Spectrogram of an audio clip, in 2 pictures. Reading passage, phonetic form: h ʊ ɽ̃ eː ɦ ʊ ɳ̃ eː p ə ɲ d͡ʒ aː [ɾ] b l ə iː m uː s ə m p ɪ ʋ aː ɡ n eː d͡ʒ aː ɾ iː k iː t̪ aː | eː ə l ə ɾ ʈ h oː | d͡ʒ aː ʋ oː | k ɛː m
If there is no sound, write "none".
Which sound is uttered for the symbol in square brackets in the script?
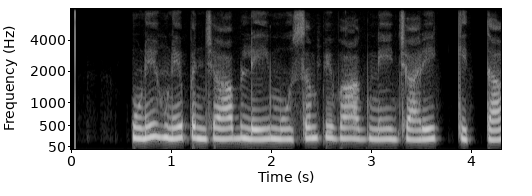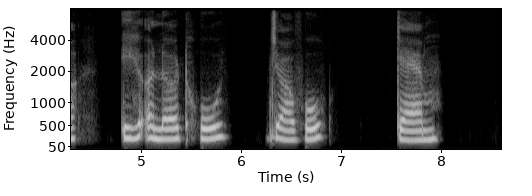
none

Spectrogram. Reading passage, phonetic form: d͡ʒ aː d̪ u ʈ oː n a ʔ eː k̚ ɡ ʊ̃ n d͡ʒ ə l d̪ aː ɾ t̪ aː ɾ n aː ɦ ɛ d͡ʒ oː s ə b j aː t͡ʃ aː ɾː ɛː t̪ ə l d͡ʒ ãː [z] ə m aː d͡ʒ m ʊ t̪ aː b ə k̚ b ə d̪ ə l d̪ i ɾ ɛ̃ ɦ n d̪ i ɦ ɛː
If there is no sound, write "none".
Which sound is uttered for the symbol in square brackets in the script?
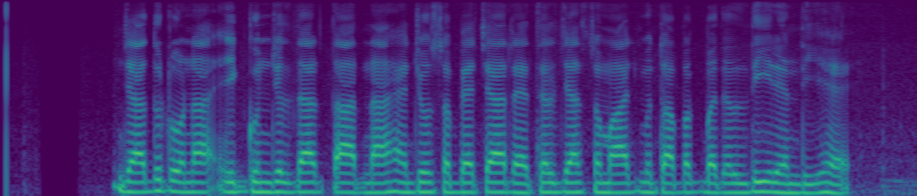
s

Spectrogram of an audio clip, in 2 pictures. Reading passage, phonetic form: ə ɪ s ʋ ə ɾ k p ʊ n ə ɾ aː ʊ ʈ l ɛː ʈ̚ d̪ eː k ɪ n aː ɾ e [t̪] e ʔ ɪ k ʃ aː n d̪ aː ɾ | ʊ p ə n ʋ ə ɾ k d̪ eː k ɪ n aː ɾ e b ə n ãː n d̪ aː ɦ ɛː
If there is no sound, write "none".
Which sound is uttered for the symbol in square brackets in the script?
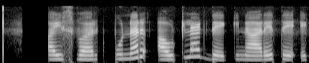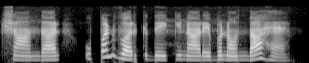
t̪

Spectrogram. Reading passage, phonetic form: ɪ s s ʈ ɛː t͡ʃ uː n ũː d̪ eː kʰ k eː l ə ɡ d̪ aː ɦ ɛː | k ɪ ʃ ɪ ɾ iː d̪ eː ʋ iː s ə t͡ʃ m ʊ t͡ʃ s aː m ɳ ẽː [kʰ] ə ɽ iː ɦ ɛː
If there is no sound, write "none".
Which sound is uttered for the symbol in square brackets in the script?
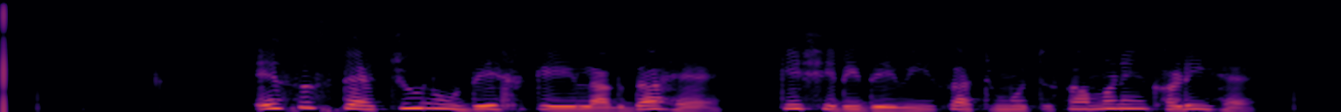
kʰ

